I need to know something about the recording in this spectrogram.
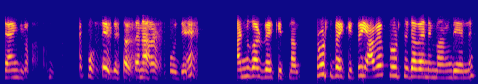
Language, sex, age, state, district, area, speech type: Kannada, female, 18-30, Karnataka, Bellary, urban, conversation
